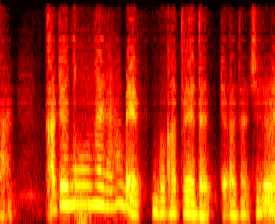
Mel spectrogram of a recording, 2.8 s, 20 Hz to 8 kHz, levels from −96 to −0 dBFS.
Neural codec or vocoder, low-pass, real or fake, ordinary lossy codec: codec, 44.1 kHz, 0.9 kbps, DAC; 7.2 kHz; fake; none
